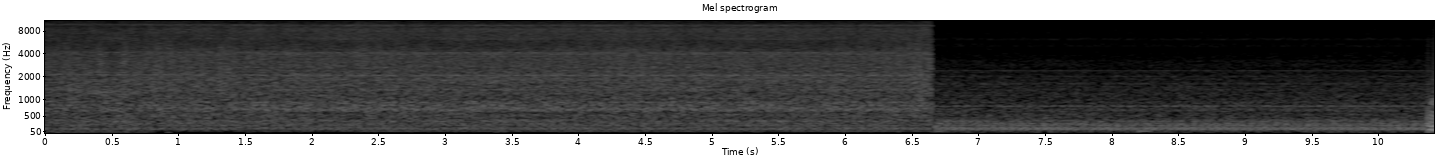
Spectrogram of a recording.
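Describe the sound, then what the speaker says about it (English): Airliner jet engines roaring in reverse thrust during a pushback in a flight simulator, a steady loud broadband rush that drops abruptly to a quieter idle hum partway through, with no talking. "We'll full on reverse thrust power back this baby"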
